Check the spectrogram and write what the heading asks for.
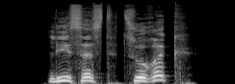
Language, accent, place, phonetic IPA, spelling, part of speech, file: German, Germany, Berlin, [ˌliːsəst t͡suˈʁʏk], ließest zurück, verb, De-ließest zurück.ogg
- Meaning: second-person singular subjunctive II of zurücklassen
